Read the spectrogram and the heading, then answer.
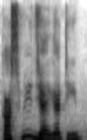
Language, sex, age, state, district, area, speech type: Bengali, female, 60+, West Bengal, Paschim Bardhaman, urban, spontaneous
